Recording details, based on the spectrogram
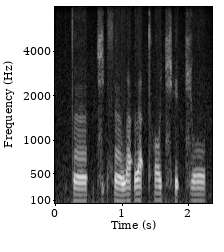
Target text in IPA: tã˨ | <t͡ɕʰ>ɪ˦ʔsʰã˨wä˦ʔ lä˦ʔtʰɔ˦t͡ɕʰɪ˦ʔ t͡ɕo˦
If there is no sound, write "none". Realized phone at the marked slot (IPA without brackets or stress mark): t͡ɕ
